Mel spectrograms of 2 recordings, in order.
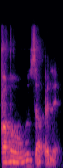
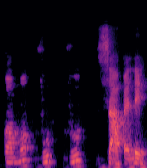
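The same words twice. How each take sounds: First: Vous appelez said voo a-play with no z sound; French, no liaison. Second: Vous vous appelez slowed, with a z sound before appelez; French liaison. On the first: Teacher correcting the class, no z sound. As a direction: drop the z between vous and appelez. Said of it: "जेड हमने pronounce नहीं करना". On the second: Teacher showing liaison to the class, slow. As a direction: link vous appelez as voo-za-play, drawn out. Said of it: "we will pronounce it in a z sound". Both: Shown as a demonstration.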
